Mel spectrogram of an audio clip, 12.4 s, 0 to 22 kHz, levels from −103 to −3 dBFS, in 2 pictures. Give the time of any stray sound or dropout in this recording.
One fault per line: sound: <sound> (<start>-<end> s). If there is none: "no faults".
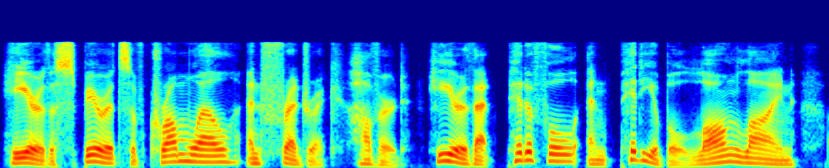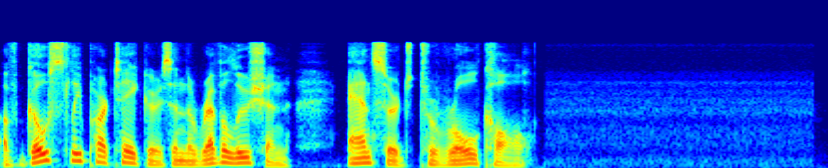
no faults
